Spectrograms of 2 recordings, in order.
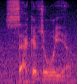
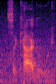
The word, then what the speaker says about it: Sacagawea: And number 8, who is Sacagawea, or Sacagawea, let's pronounce it the right way.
